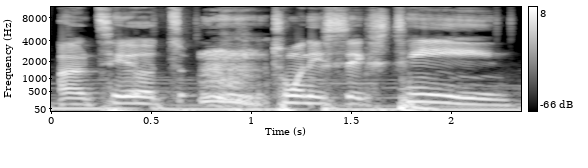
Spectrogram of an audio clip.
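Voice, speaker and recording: Fast-talking man with a stutter. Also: a little high, vocal fry, pushed and bright, soft background music. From North Carolina, USA. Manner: rambling, slangy, fast talker with a stutter. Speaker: podcast host. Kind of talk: casual solo podcast monologue.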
